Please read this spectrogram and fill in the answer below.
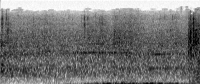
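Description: Broadcast transition sound effect for a period-break graphic: a low rumbling whoosh that swells through the middle and ends in a short sharp hit near the end.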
